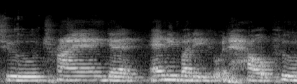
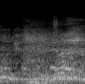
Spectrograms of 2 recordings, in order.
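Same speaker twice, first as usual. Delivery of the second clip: breathy laugh; 2 semitones higher, 10 dB quieter than usual. Real, not acted. Laughs at own joke.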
